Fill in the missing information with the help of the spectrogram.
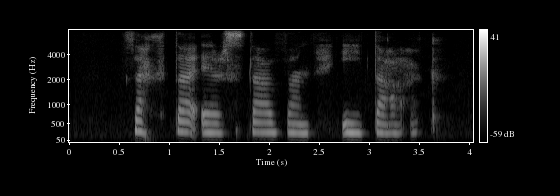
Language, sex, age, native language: Icelandic, female, 8, Serbo-Croatian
